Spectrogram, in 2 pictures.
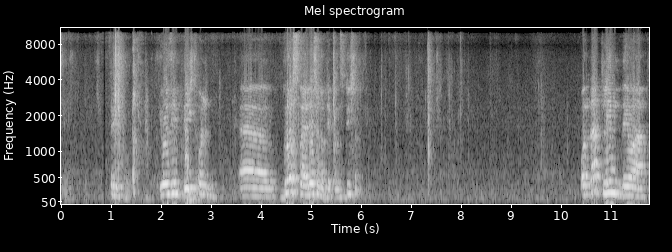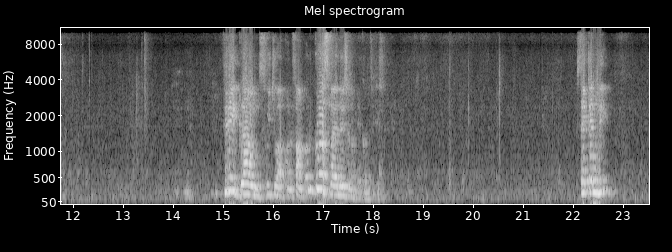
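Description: A man speaks into a microphone in a room that echoes a little, in short bursts.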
